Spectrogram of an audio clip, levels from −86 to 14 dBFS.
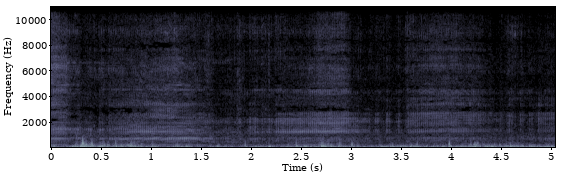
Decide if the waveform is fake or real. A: real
